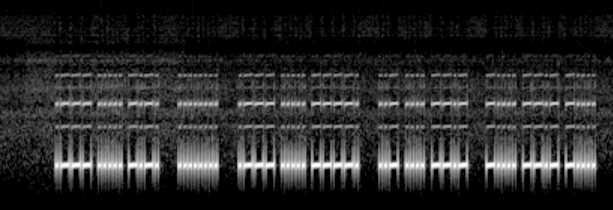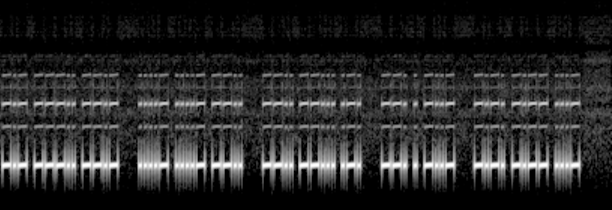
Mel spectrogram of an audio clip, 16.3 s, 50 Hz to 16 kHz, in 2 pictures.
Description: Morse code, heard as a keyed tone, hand-sent with a paddle, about 35 wpm, 840 Hz. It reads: J5C <HH> J59 UHQ 6Q6 K8Q 44Z Z7R GEX CYV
